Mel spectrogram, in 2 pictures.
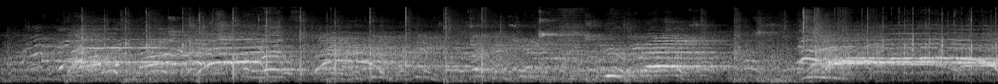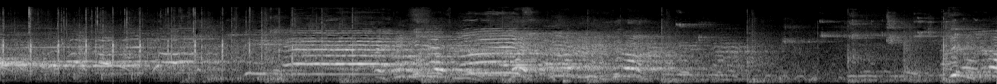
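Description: Basketball shoes squeak on a hardwood floor.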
